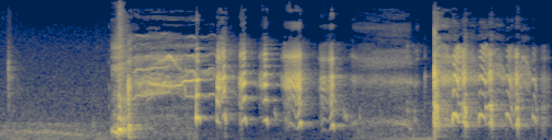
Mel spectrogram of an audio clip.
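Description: A woman laughing hard in several bouts, breaking out suddenly about a second and a half in, with another strong bout near the end.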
